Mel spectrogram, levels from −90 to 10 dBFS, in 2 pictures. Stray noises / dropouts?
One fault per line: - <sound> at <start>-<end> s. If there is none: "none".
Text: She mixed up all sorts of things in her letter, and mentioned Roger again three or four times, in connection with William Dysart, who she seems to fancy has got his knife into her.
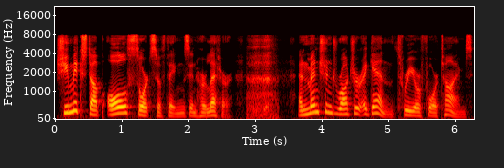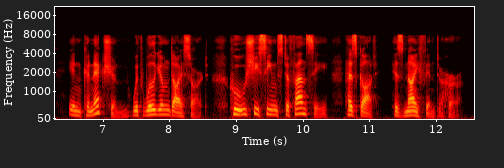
- breath at 2.9-3.4 s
